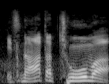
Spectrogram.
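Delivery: quoting Arnold to a friend, hammed-up; mock Arnold. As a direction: punch out a hammed-up Arnold impression. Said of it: "I just go".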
